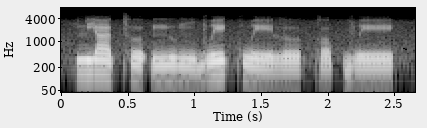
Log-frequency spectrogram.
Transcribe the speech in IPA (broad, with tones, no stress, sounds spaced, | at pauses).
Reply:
l j a˥˧ t̪ʰ o˨ ʔ n̪ u˨˩ ŋ ɡ w e˦ k w e˨˩ l o˨˩ k ɔ˨ p̚ ɡ w e˧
